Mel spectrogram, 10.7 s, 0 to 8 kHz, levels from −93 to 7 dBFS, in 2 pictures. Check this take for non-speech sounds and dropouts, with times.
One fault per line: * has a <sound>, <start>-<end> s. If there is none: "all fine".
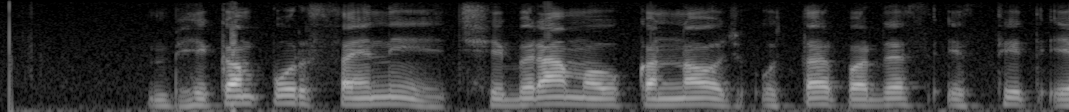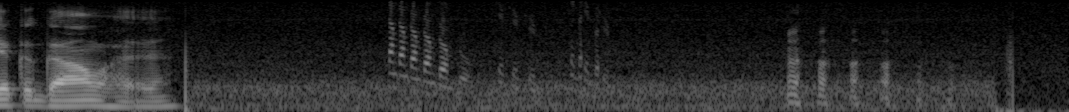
* has a chirp, 7.3-8.5 s
* has a laugh, 9.3-10.2 s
